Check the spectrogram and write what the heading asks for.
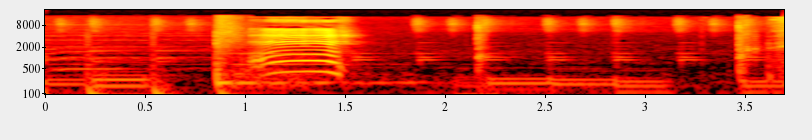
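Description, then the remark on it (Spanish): A baby girl, the speaker's niece, babbles in a run of short, high-pitched vocal bursts, with one longer warbling squeal in the middle, then more scattered babbles and coos. “porque yo tengo la idea firme de que todos tenemos algo que decir, como mi sobrina en este momento.”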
